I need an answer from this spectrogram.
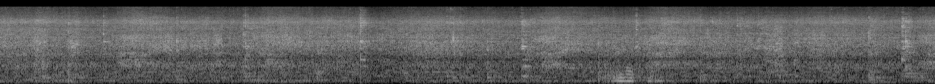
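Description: Brinjal and bitter gourd bharta sizzling in hot oil in a kadai while a spatula stirs and scrapes it around the pan. There is a steady frying hiss, broken by a few sharp clicks of the spatula against the pan.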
